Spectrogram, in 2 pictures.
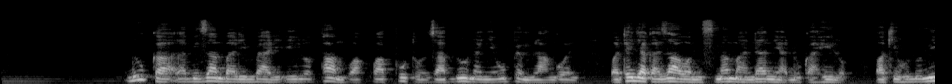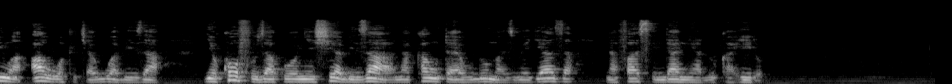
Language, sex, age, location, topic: Swahili, male, 18-24, Dar es Salaam, finance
